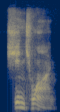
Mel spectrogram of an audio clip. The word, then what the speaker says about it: Shen Chuan: own discipline too, and it's pronounced Shen. Right. Shen Chuan.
